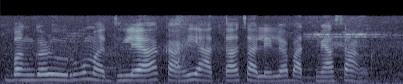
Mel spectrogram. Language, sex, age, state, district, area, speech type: Marathi, female, 18-30, Maharashtra, Mumbai Suburban, urban, read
